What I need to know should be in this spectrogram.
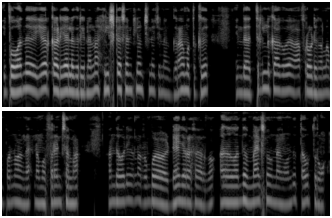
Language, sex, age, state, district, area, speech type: Tamil, male, 18-30, Tamil Nadu, Krishnagiri, rural, spontaneous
